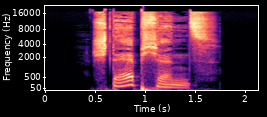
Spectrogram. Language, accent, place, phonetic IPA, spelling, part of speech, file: German, Germany, Berlin, [ˈʃtɛːpçəns], Stäbchens, noun, De-Stäbchens.ogg
- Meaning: genitive singular of Stäbchen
